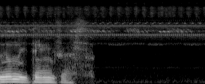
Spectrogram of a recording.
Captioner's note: crickets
